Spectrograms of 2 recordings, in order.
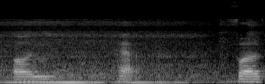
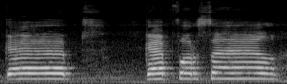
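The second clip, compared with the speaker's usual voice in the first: much higher, louder street cry, last one slow; calling out; 12 semitones higher, 7 dB louder, slower than usual. A narrator's reading. Peddler walking back to town, calling out his caps. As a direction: hawk your wares down the street. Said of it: "and calling".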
